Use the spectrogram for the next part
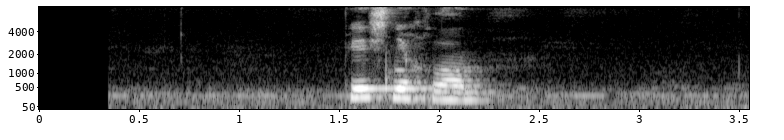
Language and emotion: Russian, neutral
